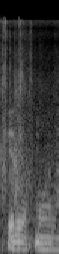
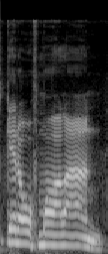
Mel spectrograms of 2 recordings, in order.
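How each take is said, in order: First: Put-on low, soft Gloucester accent; muttered Gloucester accent. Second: Broad West Country Gloucester voice, slowed; grumpy Gloucester farmer accent. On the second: Retold or imitated. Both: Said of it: "Proper, uh, Gloucester accent speak".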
